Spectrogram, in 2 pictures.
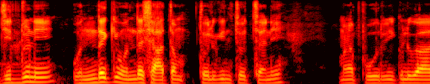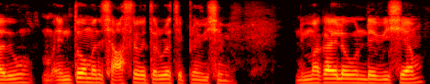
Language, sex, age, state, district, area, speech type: Telugu, male, 18-30, Telangana, Yadadri Bhuvanagiri, urban, spontaneous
